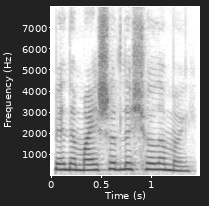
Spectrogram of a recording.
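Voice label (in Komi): менӧ майшӧдлӧ сьӧлӧмӧй, Komi, female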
